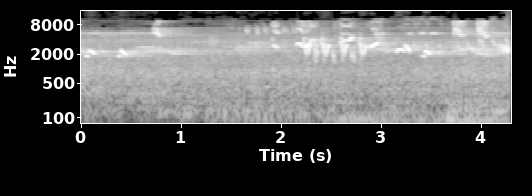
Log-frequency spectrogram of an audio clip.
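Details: Wild bird song: soft high whistles early, then a livelier middle and end of rapid chirps and twittering notes, about three to four per second, with light background hiss.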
